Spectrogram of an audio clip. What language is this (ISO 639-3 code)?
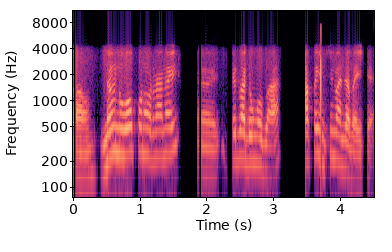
brx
